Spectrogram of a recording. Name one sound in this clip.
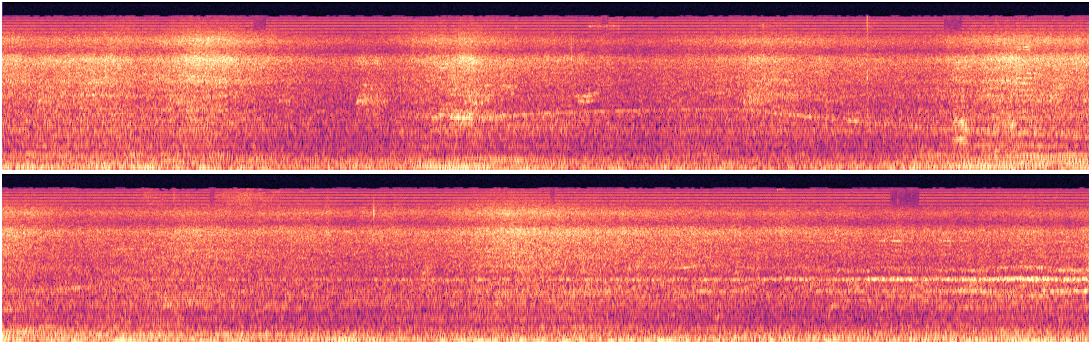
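A screwdriver scrapes and clicks against a plastic casing.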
